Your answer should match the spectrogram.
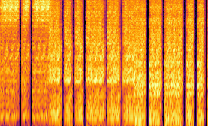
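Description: Harsh, distorted logo sound effects run through stacked audio effects, cut into short pieces by brief silent gaps about three to four times a second. The sound shifts in character twice along the way.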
